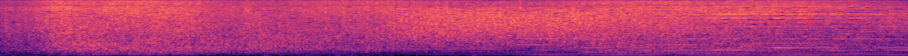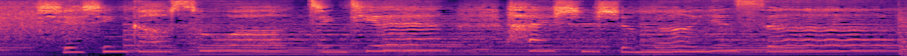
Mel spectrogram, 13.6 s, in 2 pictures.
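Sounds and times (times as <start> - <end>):
ocean waves surging onto shore: 0.0 - 8.1
speech: 7.3 - 13.2.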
